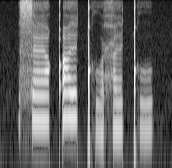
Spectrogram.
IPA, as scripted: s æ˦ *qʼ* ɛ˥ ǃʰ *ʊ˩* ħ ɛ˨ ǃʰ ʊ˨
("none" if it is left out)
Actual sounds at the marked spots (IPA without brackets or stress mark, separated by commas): qʼ, ʊ˩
